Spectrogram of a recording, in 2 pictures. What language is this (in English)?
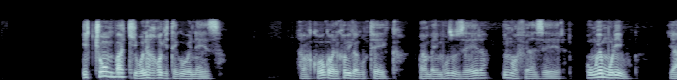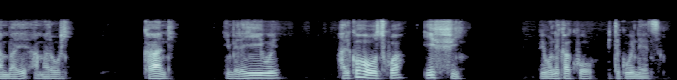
Rundi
